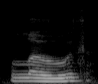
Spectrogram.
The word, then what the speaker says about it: loathe: And at the end of the word, bathe, loathe, smooth. And again, we're talking about sounds here, not just letters. So bathe and loathe end with an E, but that E is silent.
